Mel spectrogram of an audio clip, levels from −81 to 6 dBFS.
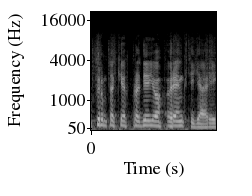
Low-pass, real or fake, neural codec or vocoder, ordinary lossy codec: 10.8 kHz; fake; vocoder, 44.1 kHz, 128 mel bands every 512 samples, BigVGAN v2; AAC, 64 kbps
